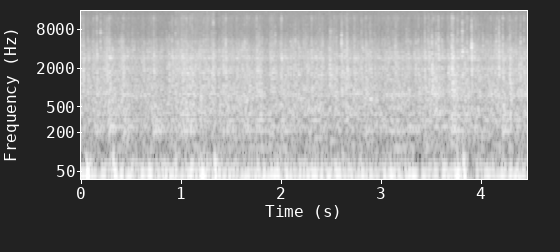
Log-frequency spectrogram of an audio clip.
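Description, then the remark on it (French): Heavy rain drums steadily on a house's tin roof, walls, windows and shutters during a storm, a dense, loud patter with a low rumble underneath and no letup across the few seconds. “La pluie qui mitraille les murs, les fenêtres, les volets, qui martèle le toit de tôle.”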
